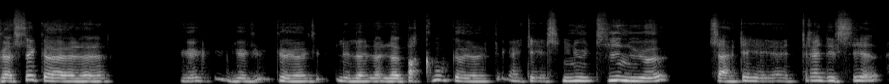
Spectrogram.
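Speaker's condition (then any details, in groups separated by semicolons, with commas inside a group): Hemiparalysis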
